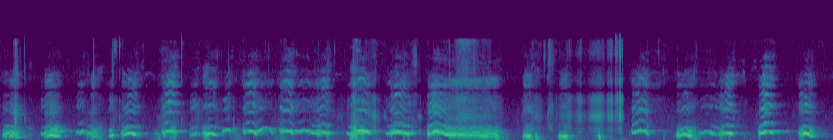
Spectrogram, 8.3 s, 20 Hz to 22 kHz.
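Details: Several Rhodesian Ridgeback pups, 16 days old, crying for their mother to nurse them: a dense, steady stream of high whimpers and yips, each bending up and down, with a brief noisy rustle midway.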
